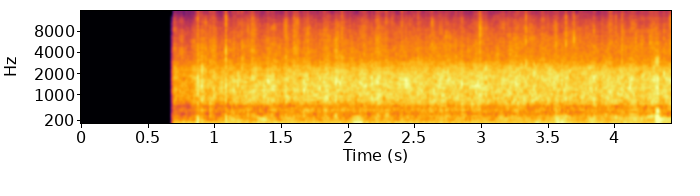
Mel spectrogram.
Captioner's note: audience applauds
